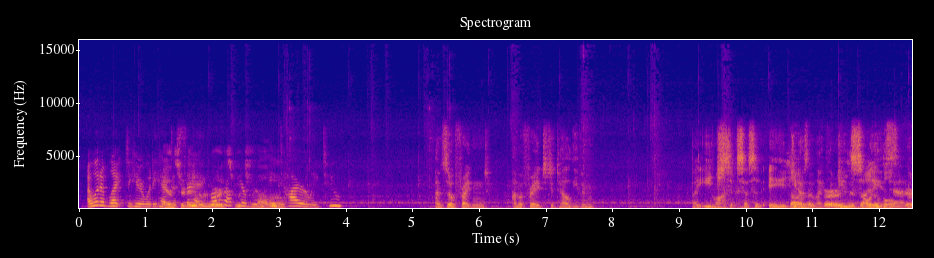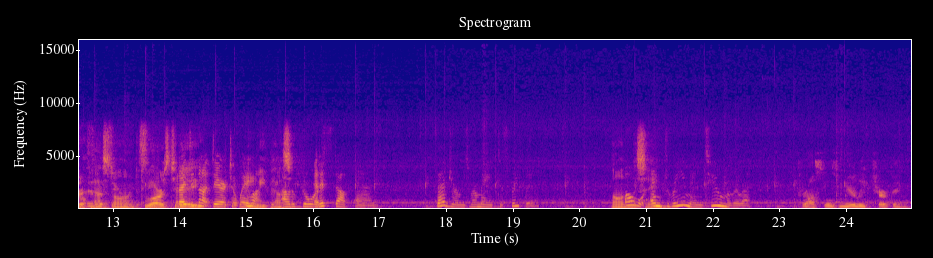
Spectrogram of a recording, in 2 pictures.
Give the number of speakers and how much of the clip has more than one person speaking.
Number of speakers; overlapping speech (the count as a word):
five, about 37%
